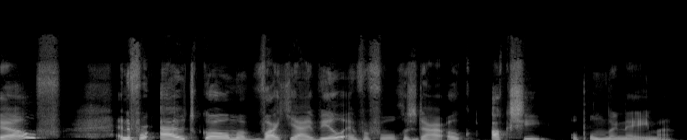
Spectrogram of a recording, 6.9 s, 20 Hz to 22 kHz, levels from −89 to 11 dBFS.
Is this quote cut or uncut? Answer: uncut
